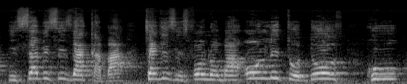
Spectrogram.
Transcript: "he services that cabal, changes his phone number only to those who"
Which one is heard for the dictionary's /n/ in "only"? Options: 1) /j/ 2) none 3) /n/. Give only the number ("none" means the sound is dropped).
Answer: 3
